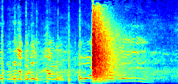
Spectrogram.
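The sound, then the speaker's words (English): One sharp gunshot sound effect cracks out amid a comedic exchange, a loud burst with a short fading tail that cuts across ongoing talk. “I shot him.”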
